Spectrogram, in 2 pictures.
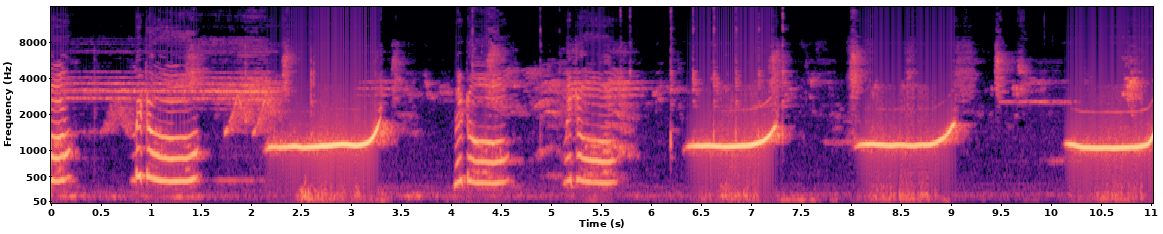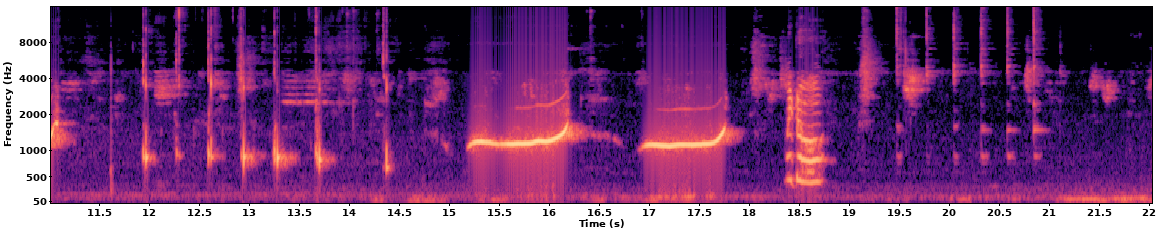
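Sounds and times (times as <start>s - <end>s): parrot chirps and clicks: 4.1s - 7.7s, 11.6s - 14.7s, 19.2s - 21.3s.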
